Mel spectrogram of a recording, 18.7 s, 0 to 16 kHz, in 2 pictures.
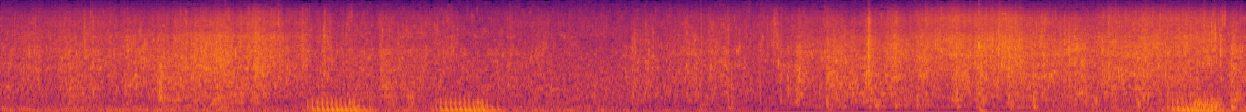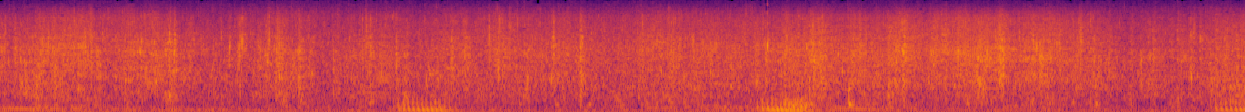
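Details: Yellowstone National Park bison herd of more than 60 crossing a river on their autumn journey to winter feeding grounds; short, deep grunts come at irregular intervals of a few seconds beneath loud, continuous splashing and flowing water.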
